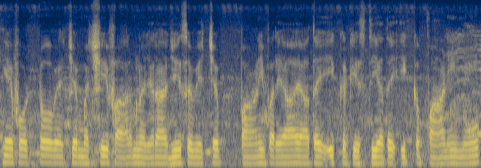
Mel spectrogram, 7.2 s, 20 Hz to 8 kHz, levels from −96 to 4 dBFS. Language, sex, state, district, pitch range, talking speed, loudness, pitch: Punjabi, male, Punjab, Fazilka, 115-120 Hz, 165 wpm, -14 LUFS, 120 Hz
